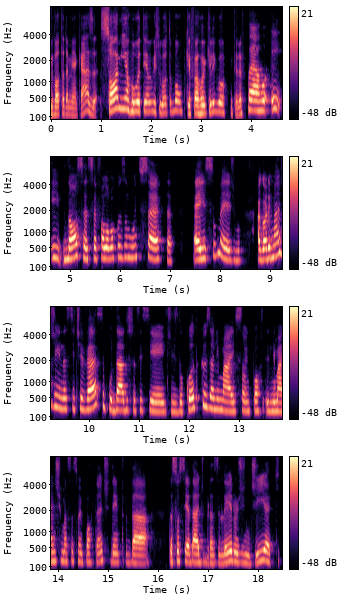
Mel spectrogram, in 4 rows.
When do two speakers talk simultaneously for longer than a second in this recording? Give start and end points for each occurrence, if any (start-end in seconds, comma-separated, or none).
none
